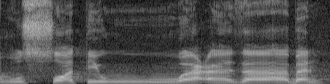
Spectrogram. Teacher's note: Idgham itu artinya melebur. Dia tidak lagi in tapi langsung melebur menjadi huruf wau setelahnya. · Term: idgham bighunah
